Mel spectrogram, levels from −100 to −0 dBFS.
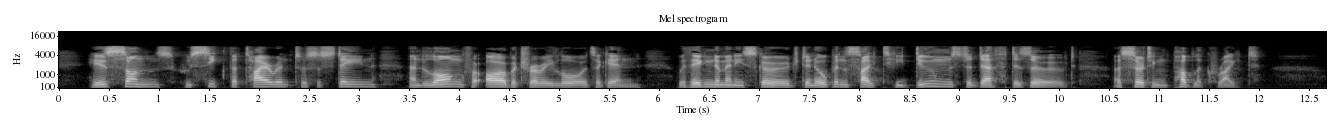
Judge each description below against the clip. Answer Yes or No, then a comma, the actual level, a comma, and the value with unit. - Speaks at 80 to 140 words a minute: Yes, slow, 135 wpm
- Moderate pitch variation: Yes, average, 3.1 semitones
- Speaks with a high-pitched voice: No, medium, 145 Hz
